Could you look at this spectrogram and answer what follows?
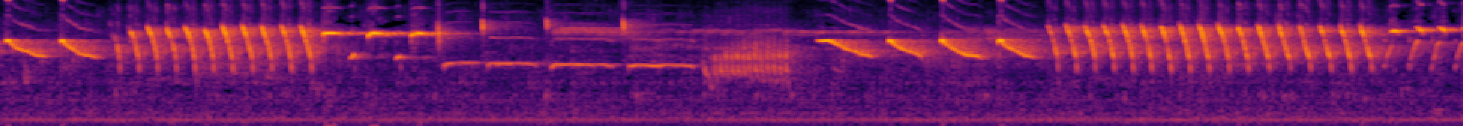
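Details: Breeding-stimulation canary song: swooping chirps lead into rapid high trills, then sustained pure whistles and a short rasping buzz before the trilling resumes, with a quiet mechanical hum below.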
